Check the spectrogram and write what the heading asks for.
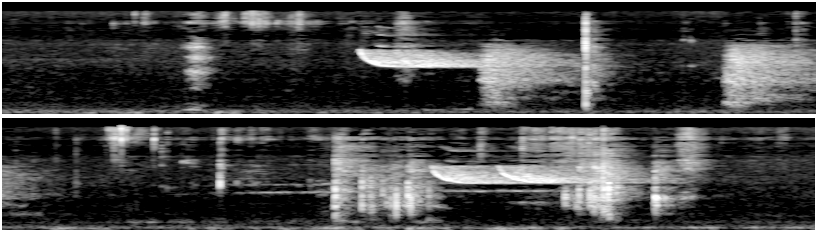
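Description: Loud animal calls, several times: each starts with a quick whistle falling in pitch and then breaks into a rougher, noisier cry.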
